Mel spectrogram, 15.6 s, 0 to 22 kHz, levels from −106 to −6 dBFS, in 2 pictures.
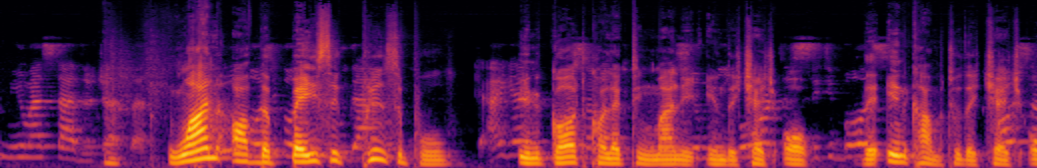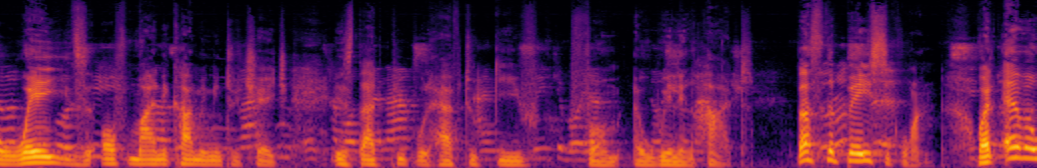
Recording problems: voice in the background; noticeable; throughout; 20 dB below the speech
abrupt cut into speech; at the end

